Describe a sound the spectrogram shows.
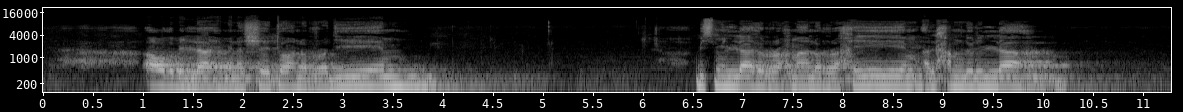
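A man chants in a melodic voice, close to a microphone.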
